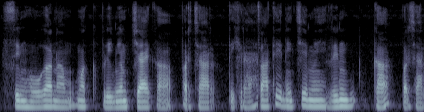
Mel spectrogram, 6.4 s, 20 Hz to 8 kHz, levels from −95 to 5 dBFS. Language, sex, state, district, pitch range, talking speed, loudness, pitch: Hindi, male, Uttar Pradesh, Jalaun, 110-125 Hz, 160 wpm, -32 LUFS, 120 Hz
